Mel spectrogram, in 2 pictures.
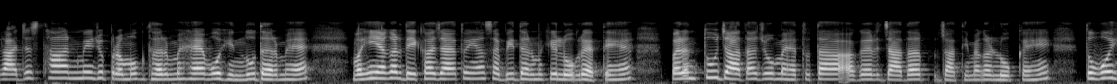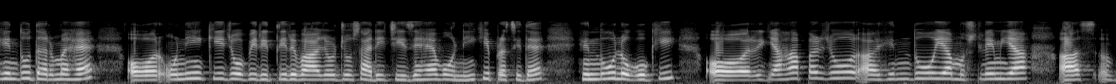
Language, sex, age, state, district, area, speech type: Hindi, male, 18-30, Rajasthan, Jaipur, urban, spontaneous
